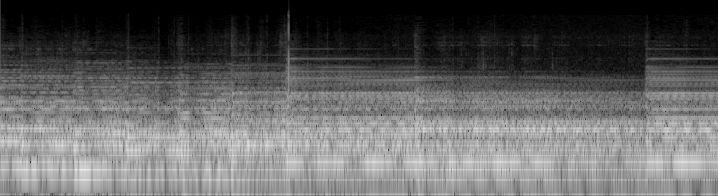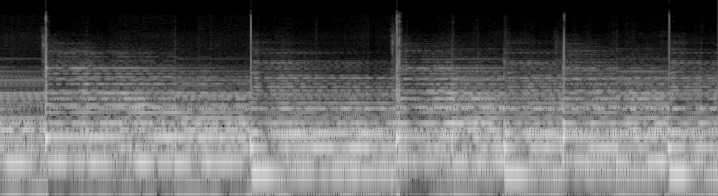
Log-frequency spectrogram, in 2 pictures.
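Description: Russian upright piano played freely, notes held and ringing together in a dense wash, with a few hard-struck notes cutting through about every one to two seconds in the second half.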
